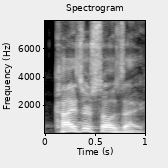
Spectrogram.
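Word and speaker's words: Keyser Söze: then it's Kaiser sose it's Kaiser so say Kaiser Soze yes we're playing so say what it is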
